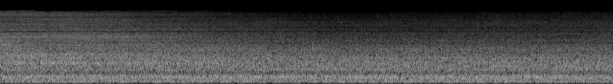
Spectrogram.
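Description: NJ Transit Arrow III electric multiple-unit commuter train rolling slowly past: a steady rumble of steel wheels on rail mixed with the hum of the cars' motors and blowers.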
